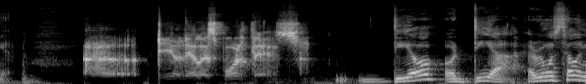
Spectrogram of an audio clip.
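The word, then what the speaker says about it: Día de los Muertos: It's Dia de los Muertos. Dias de los Muertos. No, you added a bunch of S's.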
